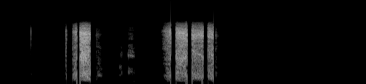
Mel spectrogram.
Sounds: Sniff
